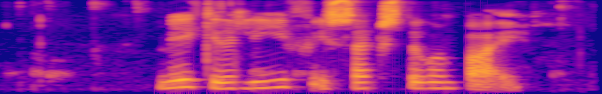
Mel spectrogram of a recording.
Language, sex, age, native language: Icelandic, female, 40-49, Icelandic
